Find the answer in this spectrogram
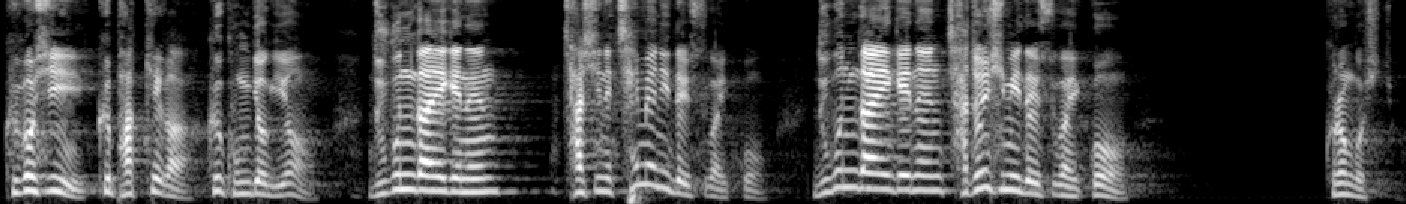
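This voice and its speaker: A man in his thirties preaching a sermon, telling a personal story with loud emphatic bursts and soft quiet asides. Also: high-pitched, very animated, normal speed. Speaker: junior pastor. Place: church sanctuary.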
